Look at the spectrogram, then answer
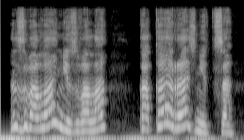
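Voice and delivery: high, loud squeaky brush-off; a fairy waving the question away; high fairy scoff; dismissive fairy. A narrator's reading.

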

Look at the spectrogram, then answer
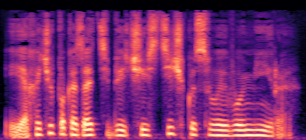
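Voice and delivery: lightly voiced low elf; gentle male elf. A narrator's reading.

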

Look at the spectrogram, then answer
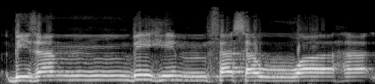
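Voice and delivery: "بذنبهم" with the meem sound held at medium length, slow recitation; measured tajweed demonstration of the meem in "بذنبهم"; medium flow on the meem. Shown as a demonstration. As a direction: chant it very slowly, letting the nasal meem in "بذنبهم" flow. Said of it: "جريان متوسطا هكذا".

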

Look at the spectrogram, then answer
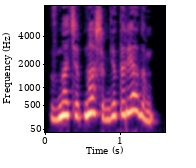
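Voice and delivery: high, loud, eager question; acted boy's excitement; hopeful excitement. A narrator's reading. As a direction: catch on with sudden hope. Boy realises rescuers are near.

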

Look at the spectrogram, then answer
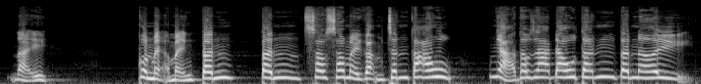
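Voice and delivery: high, panicked shriek of pain. A narrator's reading. Starving boy shrieking at his sister gnawing his leg, high panicked shriek. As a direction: cry out high as if your leg is being bitten. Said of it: "Nó rú lên".

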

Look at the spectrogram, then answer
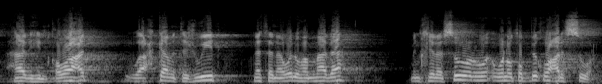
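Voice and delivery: usual speaking voice

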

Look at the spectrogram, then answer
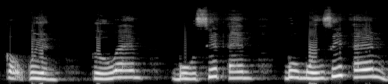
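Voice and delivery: high, loud screams, getting wilder; faked victim screaming for rescue; screaming for help. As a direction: shriek to the husband as if being killed. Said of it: "ôm mặt hét lớn".

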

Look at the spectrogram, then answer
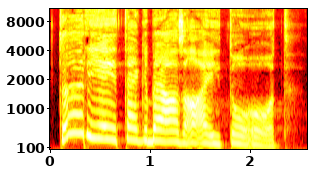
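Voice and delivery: high, drawn-out shout; bellowed order to the gang; shouted command. A narrator's reading. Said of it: "kiáltotta".

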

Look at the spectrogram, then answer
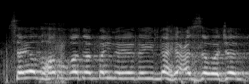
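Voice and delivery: ordinary delivery

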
